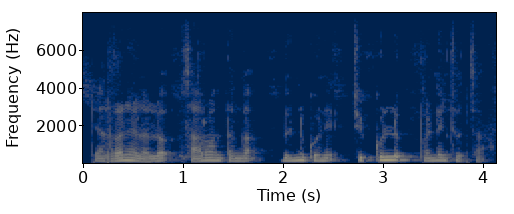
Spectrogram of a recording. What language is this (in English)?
Telugu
